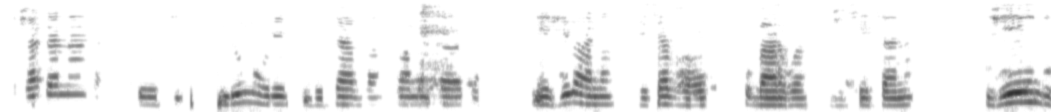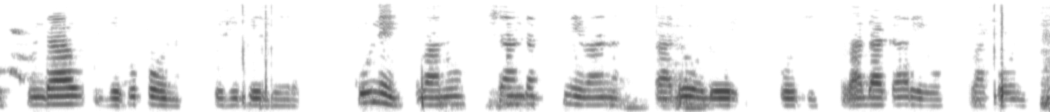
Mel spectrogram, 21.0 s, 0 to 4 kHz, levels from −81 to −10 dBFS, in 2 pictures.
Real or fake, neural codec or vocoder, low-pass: real; none; 3.6 kHz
